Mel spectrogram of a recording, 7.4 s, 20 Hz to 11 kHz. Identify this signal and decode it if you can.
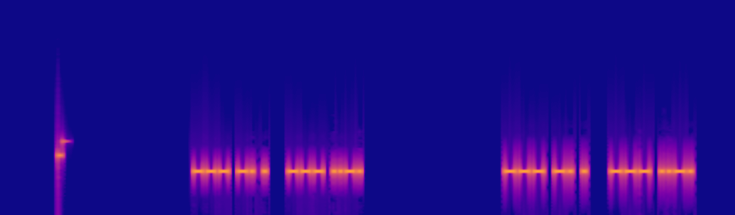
Morse code, heard as a keyed tone, about 33 wpm, 700 Hz. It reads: ONE OF ONE OF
